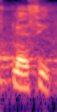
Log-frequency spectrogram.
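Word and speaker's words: Plassey: Battle तो नाम पता है लड़ाई, और प्लास नाम था, इसलिए बैटल ऑफ प्लेसी। वैसे यहाँ पे ये बताया गया कि प्लेसी जो आप देखेंगे वो एंगिस प्रोनाउंसिएशन है, यानी कि पलासी पलासी पलासी बोला गया है।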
